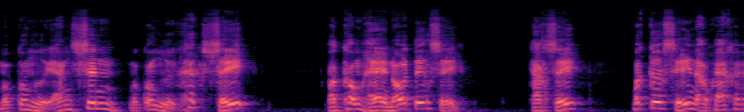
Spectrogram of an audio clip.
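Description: With long, frequent pauses, a man speaks at a fairly slow pace over a quiet background. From Vietnam. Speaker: Buddhist monk teacher. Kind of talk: dharma lecture. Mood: earnest, forceful at times. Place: home room. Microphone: webcam.

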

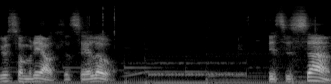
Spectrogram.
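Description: A man's voice with lively intonation over faint background music. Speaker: video game let's play host. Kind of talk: slow, clear explanation for English learners. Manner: slow, clear. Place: home room.

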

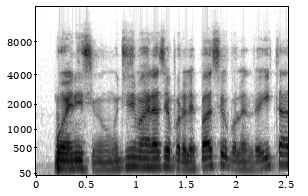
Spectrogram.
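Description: Against a quiet background, a man with a medium pitch speaks at a very fast pace. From Santa Rosa, La Pampa, Argentina; La Pampa, Argentina. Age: young. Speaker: freestyle rapper; guest. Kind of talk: interview. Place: home room. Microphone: video call.

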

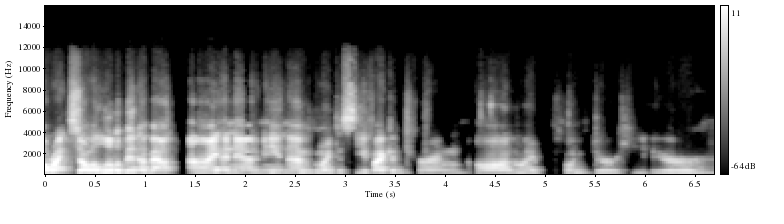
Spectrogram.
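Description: Lively intonation with an American accent, a bright, sharp tone, a moderate pace and big swings in loudness. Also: man, fairly high pitch for a man. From US West Coast, Los Angeles. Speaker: eye doctor. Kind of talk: lecture. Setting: video call. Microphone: video call.

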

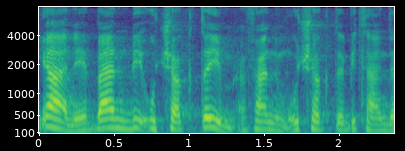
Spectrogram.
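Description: The pace is very fast. It's a man talking. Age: 50s. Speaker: doctor; TV guest. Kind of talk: TV talk show interview. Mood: reassuring, dismissive of scare news. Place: studio. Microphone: lapel.

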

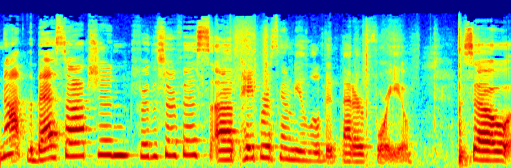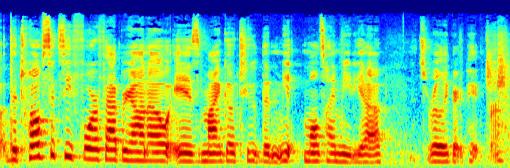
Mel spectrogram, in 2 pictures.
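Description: Over light background noise, a woman speaks at a moderate pace, her loudness shifting in big swings and her pitch swinging very widely. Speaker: art instructor host. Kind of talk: live tutorial. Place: studio.

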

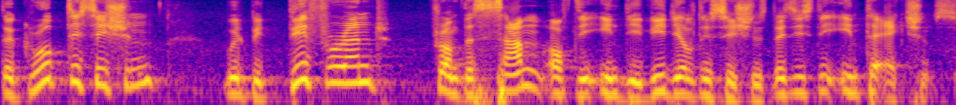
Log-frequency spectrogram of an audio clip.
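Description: Very wide pitch swings mark this man's speech. He has an Austrian accent and talks at a moderate pace. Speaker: university professor, hydrologist. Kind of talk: lecture. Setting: classroom with audience. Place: classroom. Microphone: handheld.

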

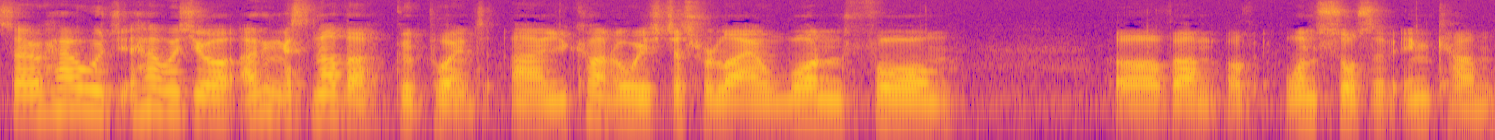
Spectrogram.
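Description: Here a man talks in an unremarkable speaking voice at a moderate pace. His pitch is fairly high, with ordinary variation. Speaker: podcast host. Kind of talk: podcast host interviewing.

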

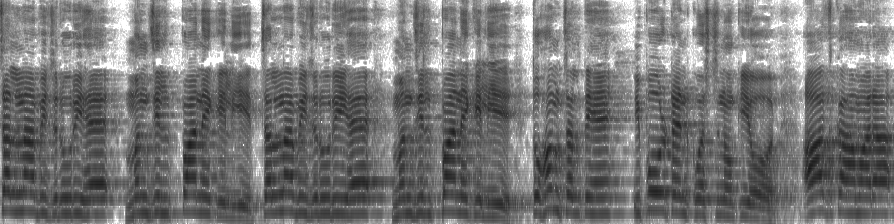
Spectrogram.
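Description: Very even loudness, fairly even intonation and a fairly slow pace. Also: man, extremely high pitch for a man. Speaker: teacher. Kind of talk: lecture. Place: classroom. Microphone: lapel.

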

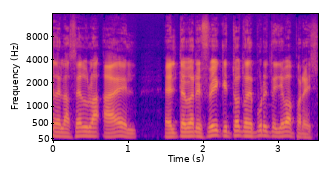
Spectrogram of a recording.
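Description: He talks with a Dominican accent at a fairly quick pace. His pitch is medium. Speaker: street clothing vendor. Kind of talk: interview testimony.

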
